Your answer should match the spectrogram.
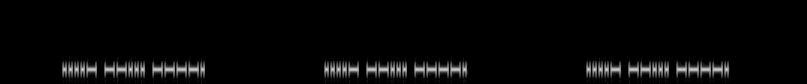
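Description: Morse code sent three times at 40 words per minute on a single steady tone, spelling the signal report 479: three identical bursts of dits and dahs, each about a second and a half long, with about a second of silence between them.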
